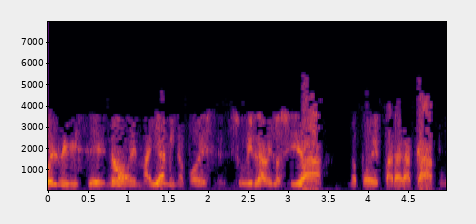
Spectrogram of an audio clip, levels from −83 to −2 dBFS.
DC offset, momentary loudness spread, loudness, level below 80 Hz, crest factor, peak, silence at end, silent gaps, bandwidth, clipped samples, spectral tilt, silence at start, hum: under 0.1%; 10 LU; -30 LUFS; -62 dBFS; 18 dB; -12 dBFS; 0 s; none; 5.8 kHz; under 0.1%; -8.5 dB/octave; 0 s; none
